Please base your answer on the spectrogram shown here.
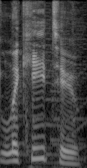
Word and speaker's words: Lakitu: at you see because I pronounce it how it looks like it's spelled its lakitu now like that though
